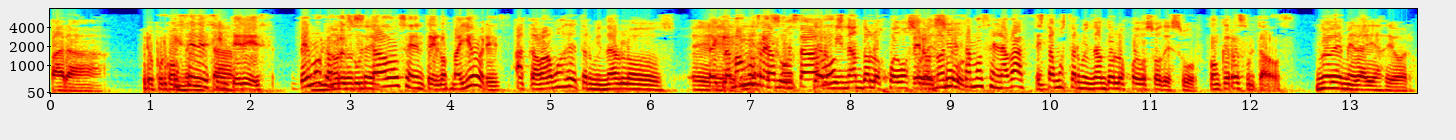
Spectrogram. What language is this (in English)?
Spanish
